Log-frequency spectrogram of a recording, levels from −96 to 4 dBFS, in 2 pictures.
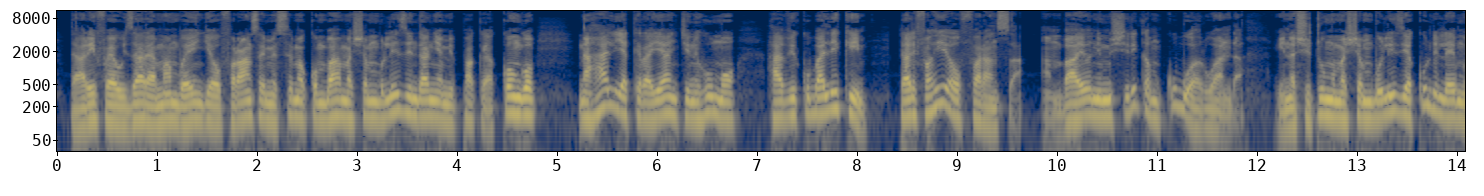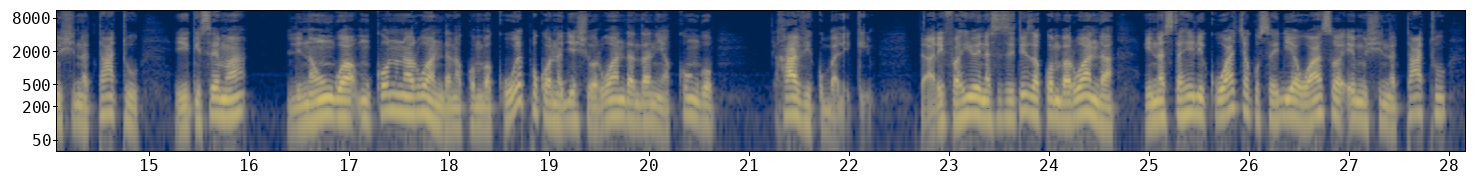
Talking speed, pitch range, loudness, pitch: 145 wpm, 115-145 Hz, -25 LUFS, 130 Hz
